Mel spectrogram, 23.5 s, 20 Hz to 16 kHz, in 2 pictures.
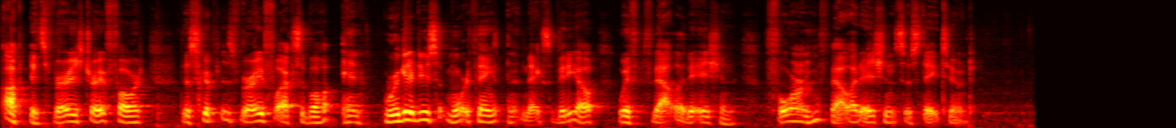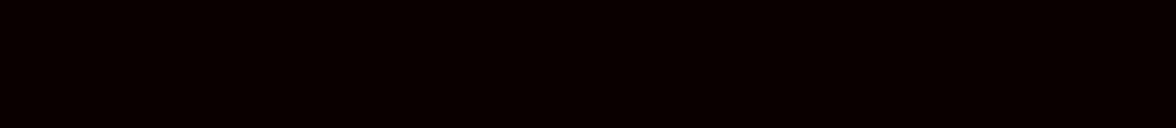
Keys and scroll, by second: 0.6 super+Tab.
